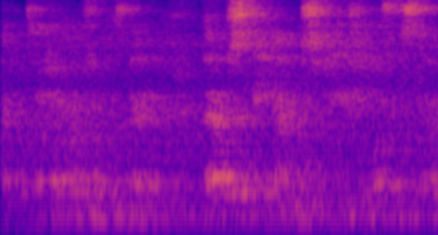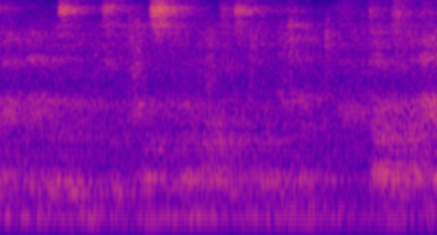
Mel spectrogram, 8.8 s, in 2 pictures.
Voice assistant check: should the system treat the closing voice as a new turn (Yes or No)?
No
